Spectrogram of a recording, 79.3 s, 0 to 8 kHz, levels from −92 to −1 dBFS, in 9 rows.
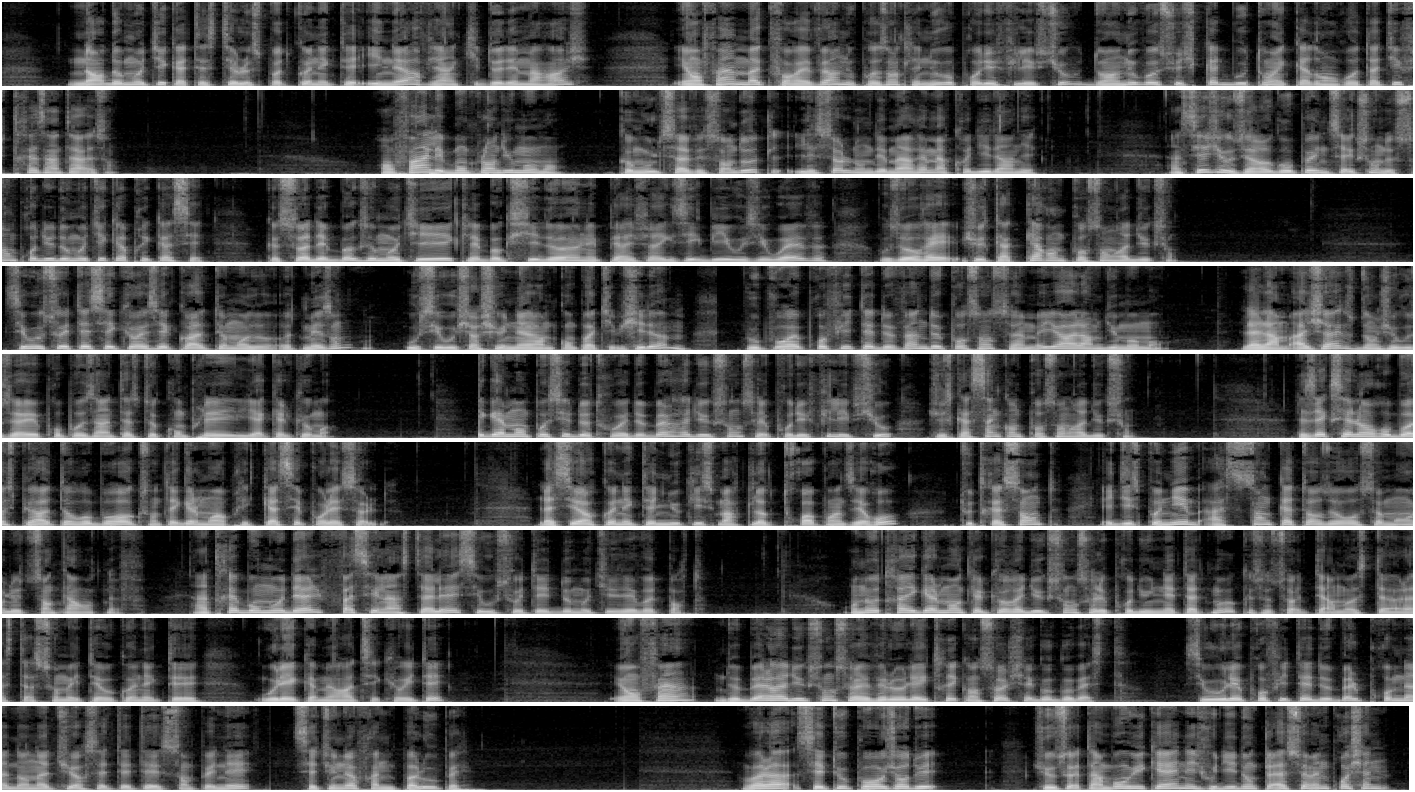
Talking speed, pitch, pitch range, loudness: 200 wpm, 140 Hz, 125-165 Hz, -24 LUFS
